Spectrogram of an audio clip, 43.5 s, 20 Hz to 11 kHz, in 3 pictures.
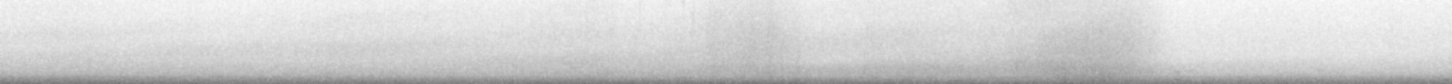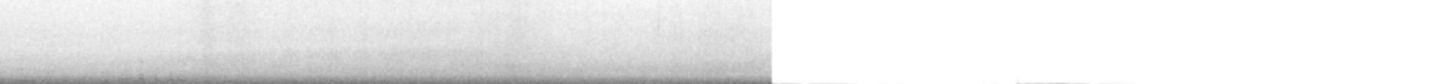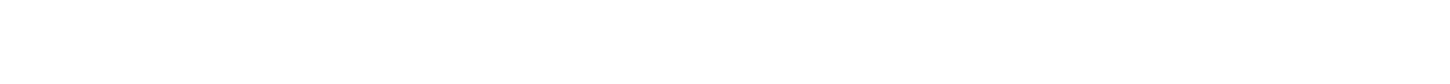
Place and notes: Benicasim, Castellón, España - Voramar Beach - Hotel
Voramar beach, in front of the Hotel Voramar. Rode nt-5 (omni) + mixpre + Tascam dr-680, DIY Jecklin disk
8 April 2015, 19:45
